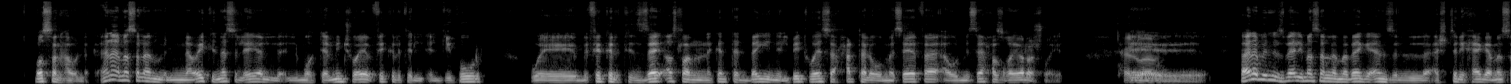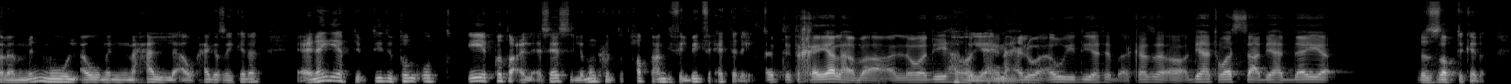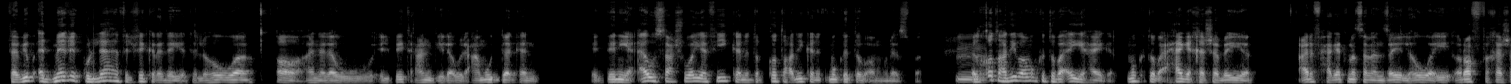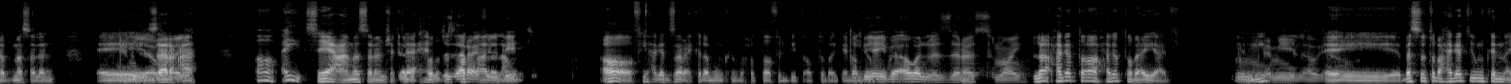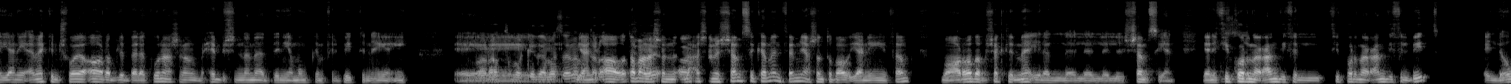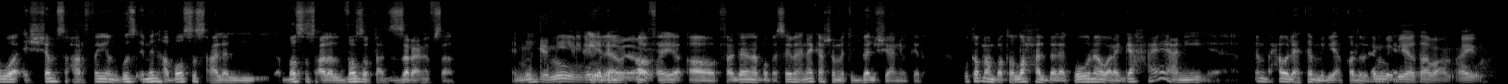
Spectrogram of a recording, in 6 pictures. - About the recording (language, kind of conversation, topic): Arabic, podcast, إزاي تستغل المساحات الضيّقة في البيت؟
- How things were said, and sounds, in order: tapping; in English: "الديكور"; in English: "مول"; other background noise; in English: "امم"; unintelligible speech; tsk; in English: "Corner"; in English: "Corner"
